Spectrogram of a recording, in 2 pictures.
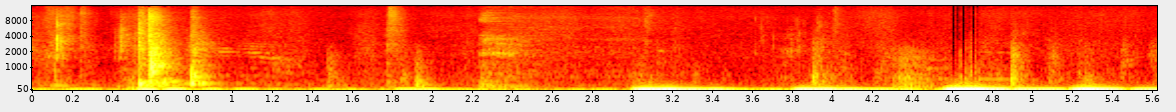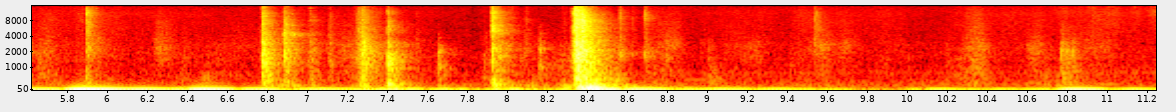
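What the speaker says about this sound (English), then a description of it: "Whoops, I gotta go close the office door." An office door is pushed shut, with knocks and thuds at varying loudness, a sharp bang near the end, and low rumbling handling noise between them.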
